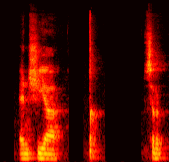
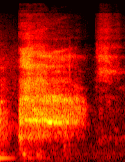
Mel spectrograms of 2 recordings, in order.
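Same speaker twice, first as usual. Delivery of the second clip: put-on a long contented drunk's sigh after a drink; satisfied sigh. Drunk man sighs happily after gulping the ale. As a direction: breathe out pleased after the swig. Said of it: "Why the fuck is he British now".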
